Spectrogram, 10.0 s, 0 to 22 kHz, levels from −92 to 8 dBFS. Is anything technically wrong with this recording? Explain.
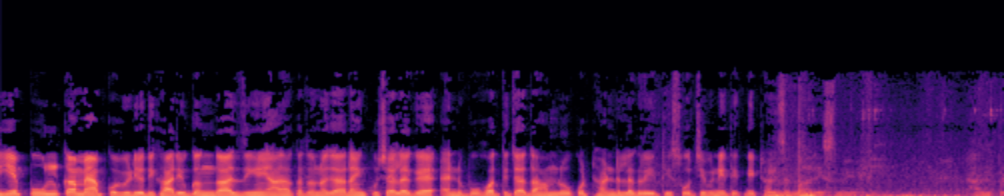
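No, nothing technically wrong can be heard here.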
